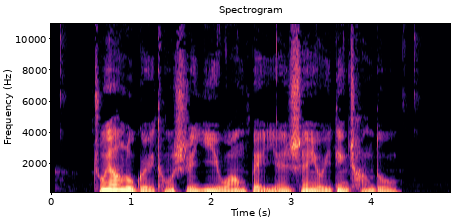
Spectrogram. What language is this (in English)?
Chinese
